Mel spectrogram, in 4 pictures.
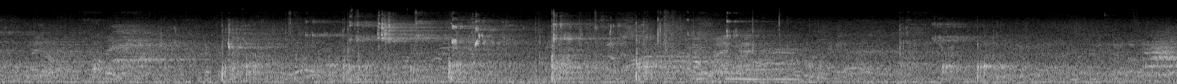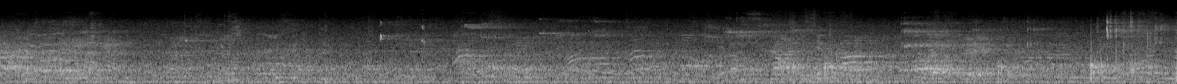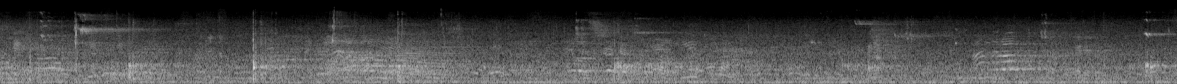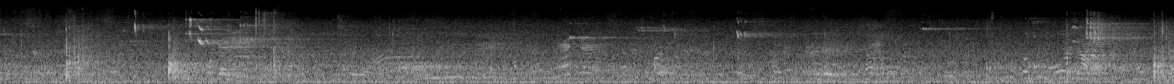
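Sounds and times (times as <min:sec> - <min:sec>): players' voices: 0:00.0 - 0:47.0
sneakers squeaking on wood floor: 0:01.6 - 0:07.6, 0:08.9 - 0:10.0, 0:15.5 - 0:18.1, 0:20.8 - 0:25.2, 0:31.6 - 0:38.4, 0:40.9 - 0:43.4, 0:44.5 - 0:47.0.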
